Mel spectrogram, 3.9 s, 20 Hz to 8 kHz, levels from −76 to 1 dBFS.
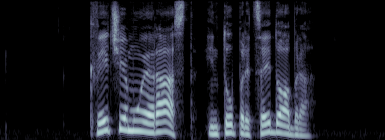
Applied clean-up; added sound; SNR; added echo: none; none; none; none.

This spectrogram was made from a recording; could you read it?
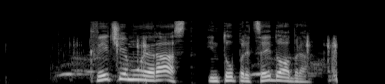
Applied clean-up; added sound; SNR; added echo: classical method Wiener filter.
